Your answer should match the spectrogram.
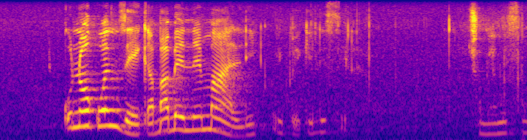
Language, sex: Xhosa, female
